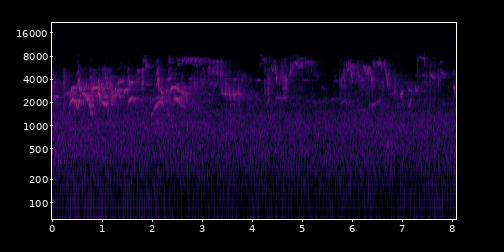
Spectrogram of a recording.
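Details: Morning chorus of several birds in a forest park around sunrise, with quick, high, twittering chirps and short whistled phrases overlapping almost continuously over a soft background hiss.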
